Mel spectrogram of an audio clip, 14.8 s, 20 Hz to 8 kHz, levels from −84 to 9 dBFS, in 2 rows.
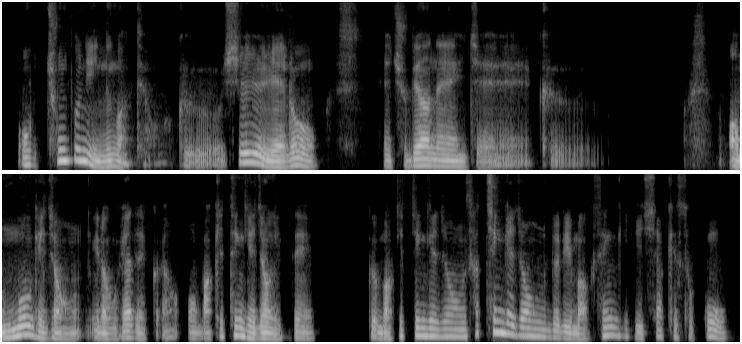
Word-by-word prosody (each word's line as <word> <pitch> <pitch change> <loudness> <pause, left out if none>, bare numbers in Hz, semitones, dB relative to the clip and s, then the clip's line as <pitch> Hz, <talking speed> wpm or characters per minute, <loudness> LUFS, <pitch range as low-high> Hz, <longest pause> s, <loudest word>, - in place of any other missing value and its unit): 어 125 0 -1
충분히 195 -2 +3
있는 95 +2 +2
것 - - +1
같아요. 155 +2 -20
그 - - -8
실 160 - +3
예로 95 +1 +3 0.7
제 100 - -4
주변에 100 -1 +3
이제 65 -7 -8 0.2
그 - - -13 1.6
업무 130 +11 +5
계정이라고 95 -2 -1
해야 115 +1 +3
될까요? 105 +3 -7
어 100 0 -4
마케팅 130 +8 -1
계정인데 100 -1 0 0.5
그 - - -3
마케팅 100 +9 -1
계정 130 -2 +1
사칭 180 +8 +1
계정들이 130 - 0
막 90 -1 -2
생기기 140 -7 -4
시작했었고 120 -2 -5
110 Hz, 250 characters per minute, -24 LUFS, 95-135 Hz, 1.6 s, 업무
